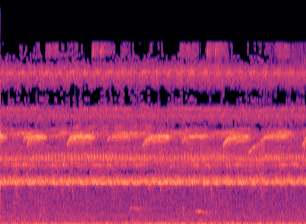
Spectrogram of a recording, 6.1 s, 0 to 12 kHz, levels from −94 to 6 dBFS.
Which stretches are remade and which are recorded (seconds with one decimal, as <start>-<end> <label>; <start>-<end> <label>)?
0.0-4.0 recorded; 4.0-4.6 remade; 4.6-5.4 recorded; 5.4-6.1 remade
